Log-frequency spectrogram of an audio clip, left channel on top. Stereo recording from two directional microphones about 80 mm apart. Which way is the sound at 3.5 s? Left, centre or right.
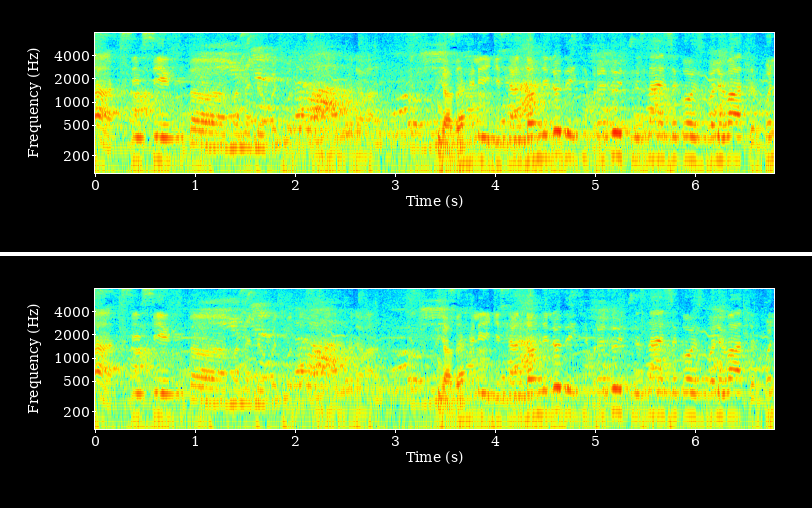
Centre.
